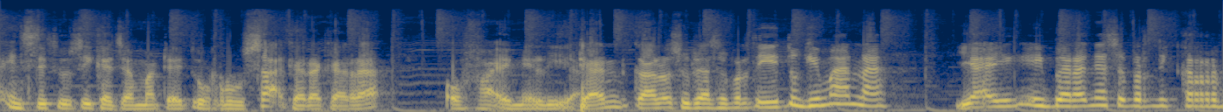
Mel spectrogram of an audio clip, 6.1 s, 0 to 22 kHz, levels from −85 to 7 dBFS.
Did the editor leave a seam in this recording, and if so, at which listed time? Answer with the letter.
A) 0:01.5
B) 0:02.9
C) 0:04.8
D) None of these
B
